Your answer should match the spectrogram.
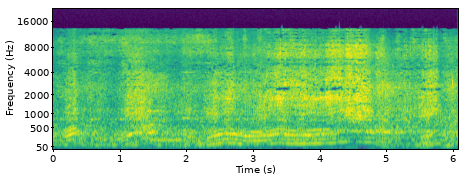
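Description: Stone Crusher monster truck's supercharged V8 revving hard in repeated bursts of throttle, its pitch rising and falling. The revs are held high for about two seconds midway, then drop off.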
